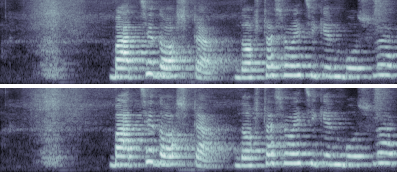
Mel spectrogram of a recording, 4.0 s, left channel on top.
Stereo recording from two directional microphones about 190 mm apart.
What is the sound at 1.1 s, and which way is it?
A woman's voice, centre (ahead or behind).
